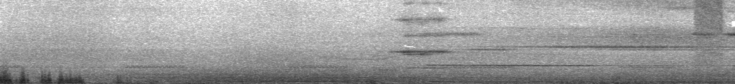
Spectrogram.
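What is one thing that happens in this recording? A stopped train hums steadily.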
